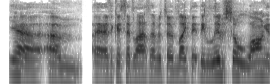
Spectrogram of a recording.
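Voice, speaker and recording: A man with a normal speaking voice talks at a fairly quick pace, his fairly high pitch carrying fairly even intonation. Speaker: podcast host. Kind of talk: casual chat.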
